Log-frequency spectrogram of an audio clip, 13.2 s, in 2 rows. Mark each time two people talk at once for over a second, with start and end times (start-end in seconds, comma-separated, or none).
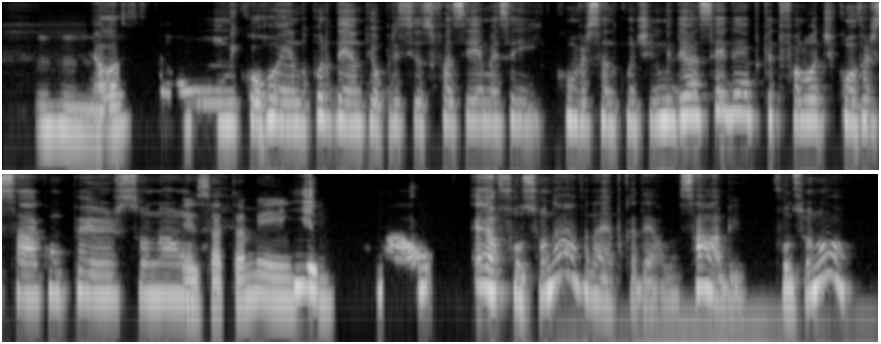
none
